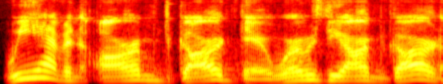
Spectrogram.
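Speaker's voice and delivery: exasperated boss reliving it, raising his voice; retold angry outburst. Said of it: "And I'm getting pissed".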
